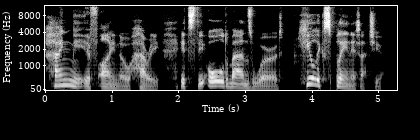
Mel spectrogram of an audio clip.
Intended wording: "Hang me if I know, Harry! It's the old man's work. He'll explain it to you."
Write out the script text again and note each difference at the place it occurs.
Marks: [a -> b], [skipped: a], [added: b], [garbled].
"Hang me if I know, Harry! It's the old man's [work. -> word] He'll explain it [to -> at] you."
